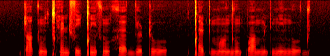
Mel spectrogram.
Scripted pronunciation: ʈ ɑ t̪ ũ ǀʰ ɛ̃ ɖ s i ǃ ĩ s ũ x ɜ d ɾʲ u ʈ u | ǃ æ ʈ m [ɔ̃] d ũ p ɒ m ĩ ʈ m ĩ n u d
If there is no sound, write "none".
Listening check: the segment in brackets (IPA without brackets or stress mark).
ɔ̃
